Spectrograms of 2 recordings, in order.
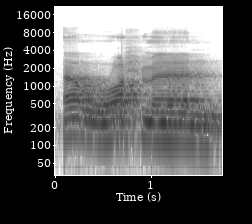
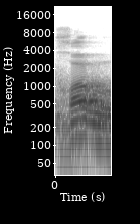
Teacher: അലൈഹിം ആയാതുർ റഹ്മാൻ അർ-റഹ്മാൻ ശേഷം ഖറു ഇവിടെയൊക്കെ ഷദ്ദുള്ള റാ ഉണ്ട്. തക്രീറിനെ സൂക്ഷിച്ചുകൊണ്ട് റാ തഫ്ഖീം ചെയ്ത് ഉച്ചരിക്കുക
